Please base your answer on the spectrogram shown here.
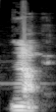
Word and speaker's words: Lenape: Is it spelled with an N, an L, an R? It's a little bit like trying to say all three sounds, to speak all three sounds at the same time. Lenape.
